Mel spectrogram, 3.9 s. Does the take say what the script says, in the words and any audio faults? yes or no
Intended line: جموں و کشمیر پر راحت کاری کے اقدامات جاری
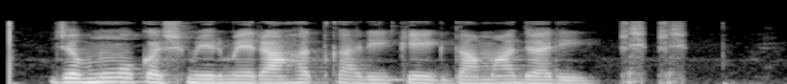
no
